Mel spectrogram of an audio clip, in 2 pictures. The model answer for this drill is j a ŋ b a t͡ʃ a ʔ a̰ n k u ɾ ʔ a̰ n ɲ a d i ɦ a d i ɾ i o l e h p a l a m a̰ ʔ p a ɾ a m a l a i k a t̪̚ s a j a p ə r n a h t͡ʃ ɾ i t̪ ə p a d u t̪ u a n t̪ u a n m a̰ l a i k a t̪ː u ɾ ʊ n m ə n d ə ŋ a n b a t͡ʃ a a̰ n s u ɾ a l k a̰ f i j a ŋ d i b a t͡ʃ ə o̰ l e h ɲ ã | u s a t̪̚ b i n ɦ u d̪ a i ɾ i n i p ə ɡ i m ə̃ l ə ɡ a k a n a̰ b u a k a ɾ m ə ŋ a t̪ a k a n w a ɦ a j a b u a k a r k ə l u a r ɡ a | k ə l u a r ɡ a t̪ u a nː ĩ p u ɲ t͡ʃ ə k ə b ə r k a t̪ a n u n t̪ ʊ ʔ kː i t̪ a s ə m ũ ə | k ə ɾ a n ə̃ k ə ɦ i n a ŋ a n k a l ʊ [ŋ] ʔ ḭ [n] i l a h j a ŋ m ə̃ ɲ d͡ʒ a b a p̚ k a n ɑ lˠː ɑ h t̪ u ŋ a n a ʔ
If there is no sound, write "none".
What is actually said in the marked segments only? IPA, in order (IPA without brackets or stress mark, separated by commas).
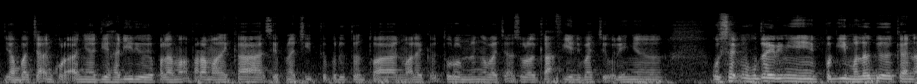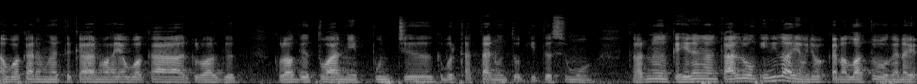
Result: ŋ, n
